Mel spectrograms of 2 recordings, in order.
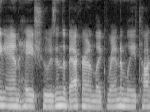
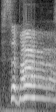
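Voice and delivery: high, loud gleeful cry; mock hype shout; excited shout; 13 semitones higher, 6 dB louder than usual. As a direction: announce the name like a hype man. Shouting the studio name.

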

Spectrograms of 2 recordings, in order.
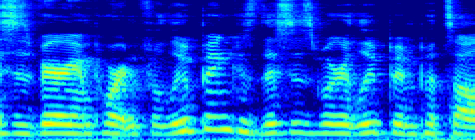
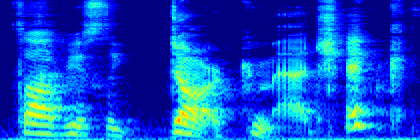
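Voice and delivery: Snape; 3 dB louder than usual. Retold or imitated. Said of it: "Snape goes".

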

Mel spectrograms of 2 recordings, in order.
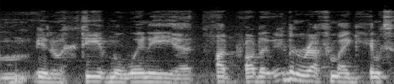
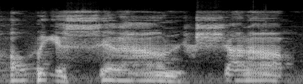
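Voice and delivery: mocking heckle; 5 semitones higher than usual. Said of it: "makes this comment like".

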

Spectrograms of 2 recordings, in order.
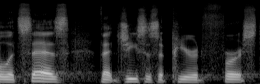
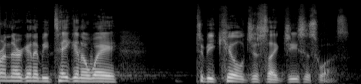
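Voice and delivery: ordinary delivery

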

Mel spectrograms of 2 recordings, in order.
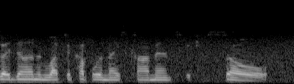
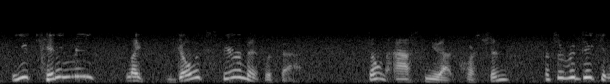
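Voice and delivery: mock exasperated outburst, much higher; 11 semitones higher than usual. Tim answering the same gear question, hammed-up exasperation. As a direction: play Tim fed up, disbelieving and pitched way up. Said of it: "he's like".

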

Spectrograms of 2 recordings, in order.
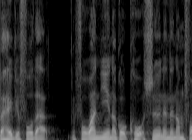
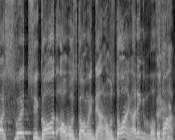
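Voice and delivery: worked up; 6 semitones higher, 8 dB louder than usual. Retold or imitated. Laughing, heated retelling of refusal.

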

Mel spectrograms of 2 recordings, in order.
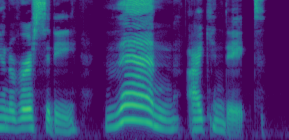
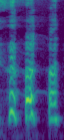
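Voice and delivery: high laugh; 11 semitones higher, 7 dB louder than usual. Real, not acted. Laugh after urging.

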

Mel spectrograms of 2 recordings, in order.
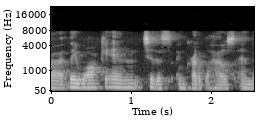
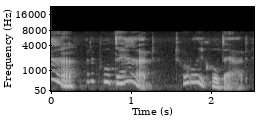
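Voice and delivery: much higher, mock-thrilled squeal; gushing fan; 14 semitones higher, 3 dB quieter than usual. Viewer gushes about the permissive dad, mock-thrilled. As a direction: swoon over the dad like a fangirl. I'm like.

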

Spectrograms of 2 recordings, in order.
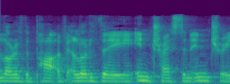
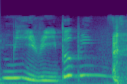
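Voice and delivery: mock Cockney accent, higher and slow; 12 semitones higher, slower than usual.

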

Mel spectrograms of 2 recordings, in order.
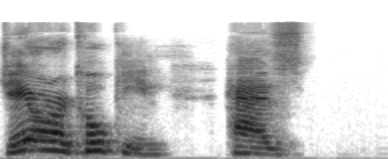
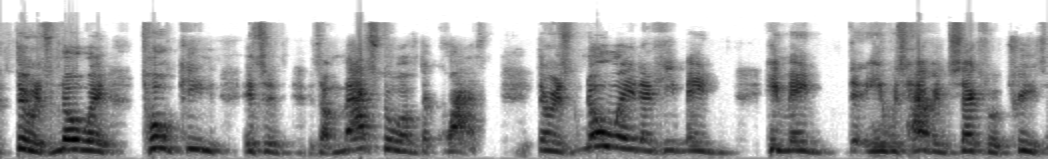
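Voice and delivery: higher, indignant protest with R and L turned to W; imitated speech impediment; 4 semitones higher than usual. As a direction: mimic a flustered kid with a speech impediment. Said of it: "he talked like this".

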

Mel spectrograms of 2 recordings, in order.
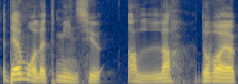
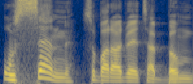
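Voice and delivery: normal talking voice

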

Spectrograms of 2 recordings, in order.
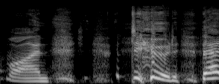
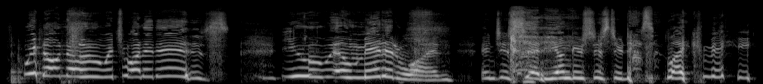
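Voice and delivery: laughing; 10 semitones higher than usual. Real, not acted. Reading the line back, cracking up.

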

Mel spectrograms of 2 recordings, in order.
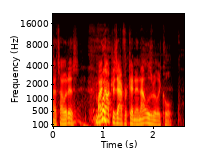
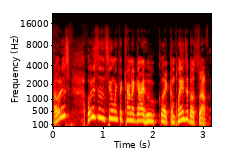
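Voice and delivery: high, surprised mom voice, much higher pitch; imitating mom; 8 semitones higher than usual. Mom doubting that Otis ever complains, in a high imitating voice. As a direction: play the doubtful mother, pitch way up. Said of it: "And my mom's like".

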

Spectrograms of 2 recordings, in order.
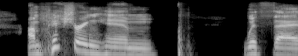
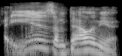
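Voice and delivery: higher, pushy "he is", not backing down; insistent kid; 8 semitones higher, 3 dB louder than usual. Retold or imitated. Kid insists to his doubtful dad, insistent.

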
